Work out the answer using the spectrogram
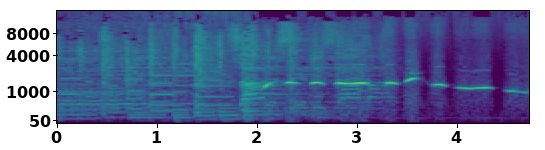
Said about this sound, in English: I'll let you whistle. I think I'm terrible at whistling. I think you're doing a good job. I feel like you can't whistle. Am I even whistling?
